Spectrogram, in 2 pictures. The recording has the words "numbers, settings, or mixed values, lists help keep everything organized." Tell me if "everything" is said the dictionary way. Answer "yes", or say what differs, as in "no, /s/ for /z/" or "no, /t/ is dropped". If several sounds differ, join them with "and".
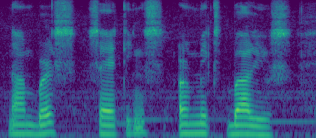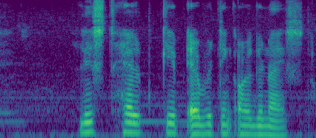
no, /t/ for /θ/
